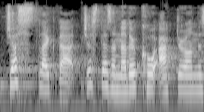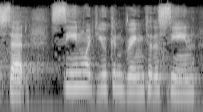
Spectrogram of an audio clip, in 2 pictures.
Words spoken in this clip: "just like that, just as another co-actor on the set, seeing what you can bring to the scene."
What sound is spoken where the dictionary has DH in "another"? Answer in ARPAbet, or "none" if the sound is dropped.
DH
